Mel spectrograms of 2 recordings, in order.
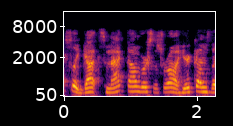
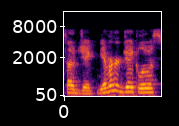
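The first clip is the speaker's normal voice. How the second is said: ordinary talk, nothing marked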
